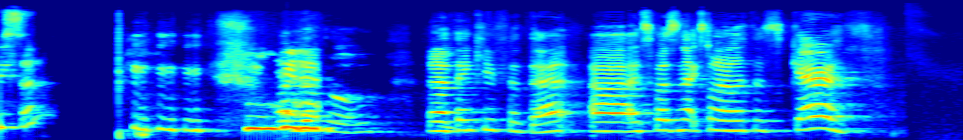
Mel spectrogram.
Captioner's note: laughs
